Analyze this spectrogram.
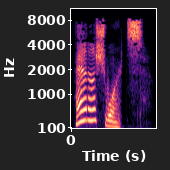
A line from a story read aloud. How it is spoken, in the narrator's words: he drawled the words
